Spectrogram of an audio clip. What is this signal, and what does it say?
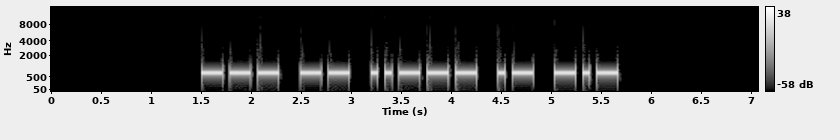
Morse code, heard as a keyed tone, about 17 wpm, 700 Hz. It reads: OM2AK
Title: DXCC-100 Call Signs - 5 Characters - Repeated 2x - 17wpm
